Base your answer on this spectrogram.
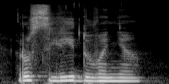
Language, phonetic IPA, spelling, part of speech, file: Ukrainian, [rozsʲˈlʲidʊʋɐnʲːɐ], розслідування, noun, Uk-розслідування.ogg
- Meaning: verbal noun of розслі́дувати (rozslíduvaty): investigation, inquiry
